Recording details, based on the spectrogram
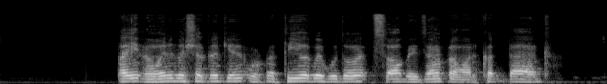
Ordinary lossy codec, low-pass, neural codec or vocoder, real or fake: MP3, 96 kbps; 10.8 kHz; codec, 24 kHz, 0.9 kbps, WavTokenizer, medium music audio release; fake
